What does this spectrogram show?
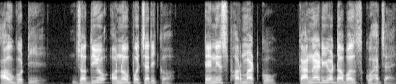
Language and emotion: Odia, neutral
